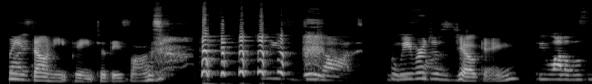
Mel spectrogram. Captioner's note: laughs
